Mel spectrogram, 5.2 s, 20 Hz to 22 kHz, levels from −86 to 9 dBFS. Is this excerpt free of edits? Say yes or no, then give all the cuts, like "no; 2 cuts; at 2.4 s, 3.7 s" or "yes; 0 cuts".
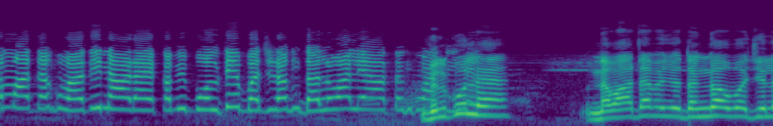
yes; 0 cuts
